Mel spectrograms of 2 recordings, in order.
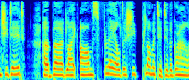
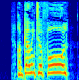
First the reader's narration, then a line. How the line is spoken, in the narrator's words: Brigger yelped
